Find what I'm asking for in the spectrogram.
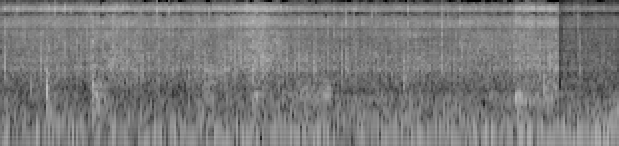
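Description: Corn stir-fried with dried shrimps, salt and sugar in a hot pan gives a loud, steady sizzle that runs the whole time, dropping slightly quieter just before the end.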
